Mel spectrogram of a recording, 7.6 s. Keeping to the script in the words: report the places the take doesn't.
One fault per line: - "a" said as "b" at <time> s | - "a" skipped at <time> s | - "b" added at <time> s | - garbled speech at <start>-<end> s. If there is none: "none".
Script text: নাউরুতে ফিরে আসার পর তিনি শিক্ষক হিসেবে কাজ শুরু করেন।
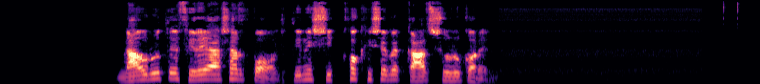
none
